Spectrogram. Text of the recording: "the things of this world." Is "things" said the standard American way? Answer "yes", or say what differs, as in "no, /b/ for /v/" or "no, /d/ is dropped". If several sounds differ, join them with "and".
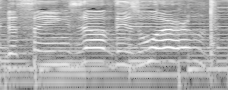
yes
